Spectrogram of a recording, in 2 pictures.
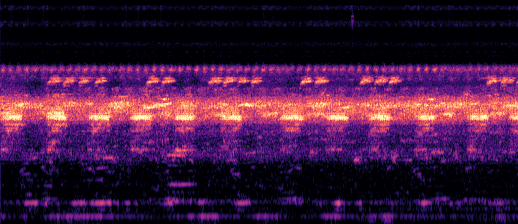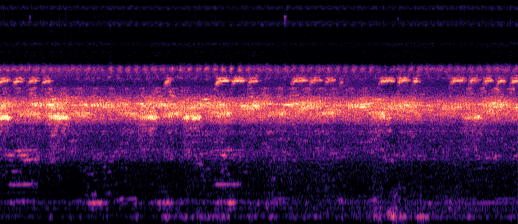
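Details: Insects calling in front of a home: a steady high shrill drone runs throughout, overlaid by short pulsed chirp bursts repeating about every second, with a low rumble underneath.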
